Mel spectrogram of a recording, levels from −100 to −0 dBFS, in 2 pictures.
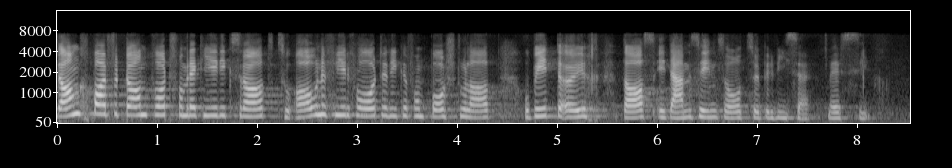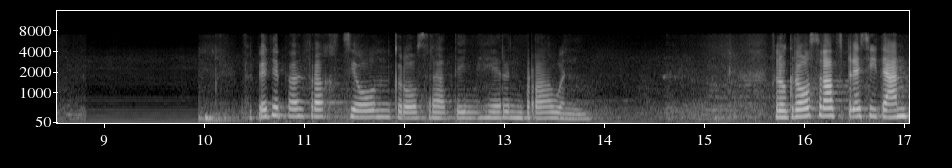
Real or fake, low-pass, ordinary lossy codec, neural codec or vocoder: fake; 7.2 kHz; none; codec, 16 kHz, 6 kbps, DAC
